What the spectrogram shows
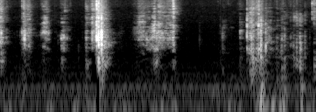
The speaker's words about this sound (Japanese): ということで、早速、えー、ハサミを入れていきたいと思います。このね、ハサミを入れる音も皆さんに聞こえますでしょうか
